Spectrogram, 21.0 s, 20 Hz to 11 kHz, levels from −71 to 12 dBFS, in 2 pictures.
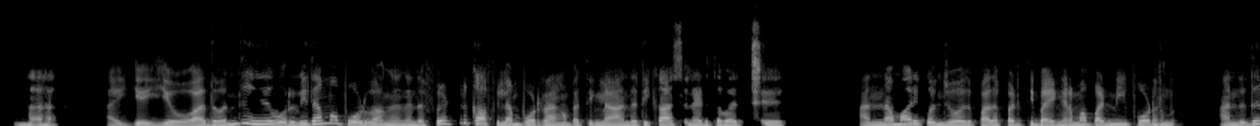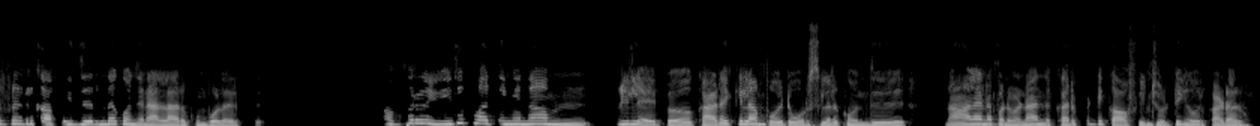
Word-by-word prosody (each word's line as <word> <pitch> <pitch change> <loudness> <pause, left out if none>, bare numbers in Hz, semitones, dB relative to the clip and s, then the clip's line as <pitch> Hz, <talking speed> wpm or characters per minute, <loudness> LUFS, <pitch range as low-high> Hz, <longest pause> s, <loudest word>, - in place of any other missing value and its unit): இந்த 180 0 0 0.7
ஐயயோ! 155 +1 -1 0.2
அது 160 +1 0
வந்து 255 +10 0 0.3
ஒரு 205 0 +2
விதமா 270 +7 +1
போடுவாங்கங்க. 195 -5 +2
அந்த 165 -1 0
ஃபில்டர் 270 +4 -2
காஃபிலாம் 200 -4 +2
போடுறாங்க, 175 -3 +1
பாத்தீங்களா? 155 0 0
அந்த 160 0 +1
டிகாசன் 185 -1 0
எடுத்து 165 +2 -1
வச்சு, 160 +1 -2 0.8
அந்த 185 +4 0
மாரி 220 +2 +3
கொஞ்சம் 185 -3 +2
அது 165 -1 0
பதப்படுத்தி, 175 +2 0
பயங்கரமா 175 +4 +1
பண்ணி 195 +5 +2
போடணும். 180 0 0 0.4
அந்த 185 0 +1
இது 250 - +1
ஃபில்டர் 265 -2 -2
காஃபி 235 -1 0
இது 235 - 0
இருந்தா, 235 +3 +1
கொஞ்சம் 205 -5 +2
நல்லாயிருக்கும் 175 0 0
போல 160 -1 +1
இருக்கு. 150 - -14 1.1
அப்புறம் 295 +7 -2 0.2
இது 335 +6 -1
பாத்தீங்கன்னா 255 -3 +1 0.2
ம் 205 -3 +1 0.4
இல்ல, 235 -4 +2
இப்போ 175 +2 +1 0.2
கடைக்கெல்லாம் 235 +4 +2
போயிட்டு, 205 -1 +2
ஒரு 175 - -3
சிலருக்கு 195 +1 0
வந்து 180 +1 +1 0.6
நான்லாம் 215 +4 +2
என்ன 220 - +1
பண்ணுவேன்னா, 185 0 +1
இந்த 195 - -1
கருப்பட்டி 225 +5 -3
காஃபின்னு 190 +2 -1
சொல்ட்டு, 175 +5 -1
இங்கே 175 -3 +1
ஒரு 160 - -10
கடைரு 160 +2 +1
190 Hz, 155 wpm, -23 LUFS, 175-225 Hz, 1.1 s, மாரி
